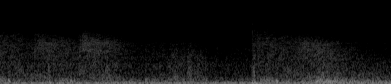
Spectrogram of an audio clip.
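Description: Artillery and machine-gun fire rumble through a Graviteam Tactics battle set near Kharkov in 1942, heard as a faint, distant, continuous low roar with a couple of soft thuds and no talk.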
